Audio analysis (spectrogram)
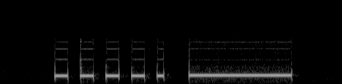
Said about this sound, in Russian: Если вы знаете внутренний номер абонента, наберите его в тоновом режиме и дождитесь ответа секретаря.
